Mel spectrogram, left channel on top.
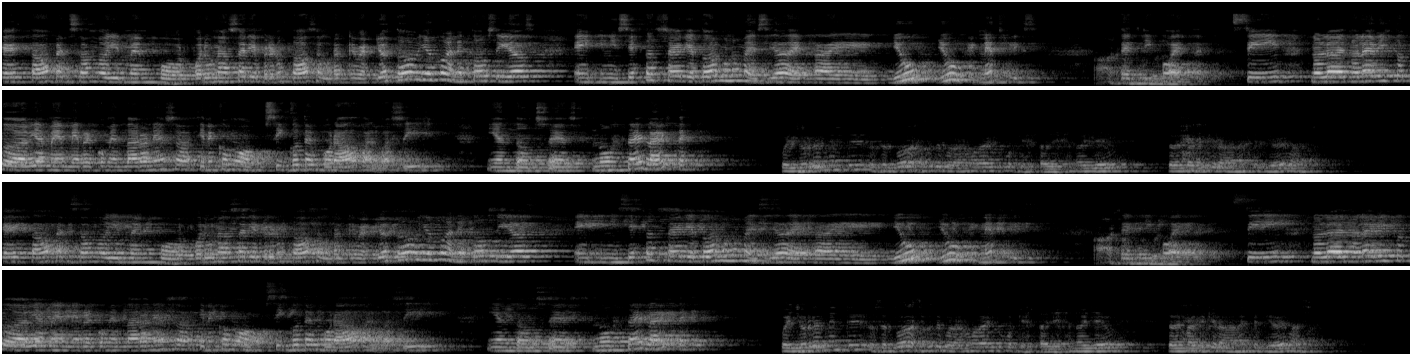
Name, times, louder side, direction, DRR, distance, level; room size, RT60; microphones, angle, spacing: voice 1, 0.0-10.2 11.2-12.0 12.4-18.4 18.7-21.0 25.9-26.0, left 2 dB, 50° left, 0 dB, 5.0 m, -28 dB
voice 2, 10.9-11.8 21.9-25.2 25.7-27.2, right 1 dB, 65° right, 4 dB, 6.3 m, -37 dB
29.5 x 16.5 x 8.6 m, 1.1 s
head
